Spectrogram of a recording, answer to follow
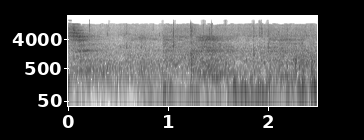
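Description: Wind rumbling on the microphone over a steady wash of sea, with a faint tick about a second in.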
